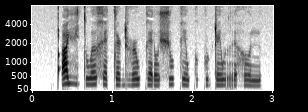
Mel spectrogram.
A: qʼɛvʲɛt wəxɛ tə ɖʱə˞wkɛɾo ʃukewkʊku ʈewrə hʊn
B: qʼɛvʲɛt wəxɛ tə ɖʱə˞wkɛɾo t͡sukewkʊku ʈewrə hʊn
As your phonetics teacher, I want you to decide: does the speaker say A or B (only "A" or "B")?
A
